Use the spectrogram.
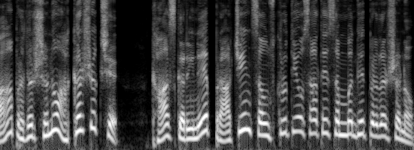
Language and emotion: Gujarati, surprised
